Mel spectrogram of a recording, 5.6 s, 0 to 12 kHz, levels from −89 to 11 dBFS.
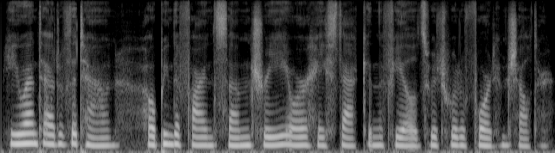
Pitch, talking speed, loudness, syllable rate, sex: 185 Hz, 225 wpm, -20 LUFS, 4.8 syllables/s, female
